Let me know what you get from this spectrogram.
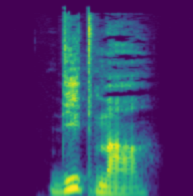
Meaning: a male given name from Old High German
- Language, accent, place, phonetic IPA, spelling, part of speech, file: German, Germany, Berlin, [ˈdiːtmaʁ], Dietmar, proper noun, De-Dietmar.ogg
